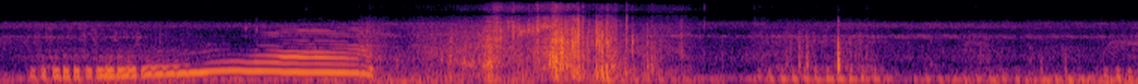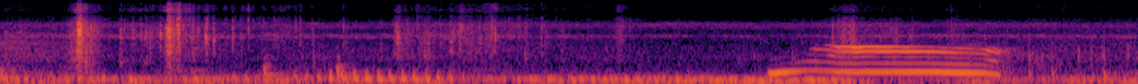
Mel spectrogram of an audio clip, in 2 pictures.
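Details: A brown tabby and a tortoiseshell stray cat take turns being petted on a bench in a park. A rising-then-falling meow opens the recording, followed about five seconds later by a second, shorter meow, with light handling noises between.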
